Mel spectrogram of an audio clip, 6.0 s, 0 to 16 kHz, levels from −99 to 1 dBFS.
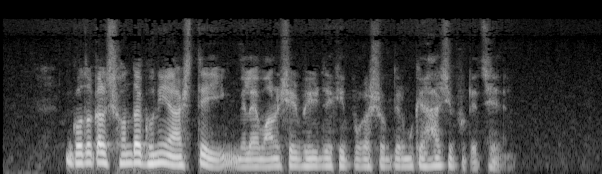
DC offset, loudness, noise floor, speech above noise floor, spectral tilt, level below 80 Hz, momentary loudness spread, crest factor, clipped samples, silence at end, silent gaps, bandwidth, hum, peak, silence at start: under 0.1%; -21 LUFS; -65 dBFS; 44 dB; -8 dB/octave; -54 dBFS; 15 LU; 18 dB; under 0.1%; 1 s; none; 11 kHz; none; -4 dBFS; 0.65 s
